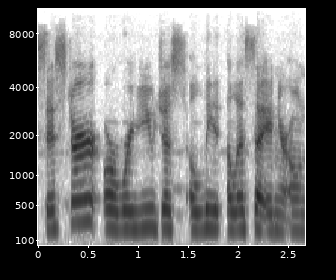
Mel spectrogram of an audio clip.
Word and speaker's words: Alyssa: Is Alicia or Alyssa? How do we pronounce it? Alyssa.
